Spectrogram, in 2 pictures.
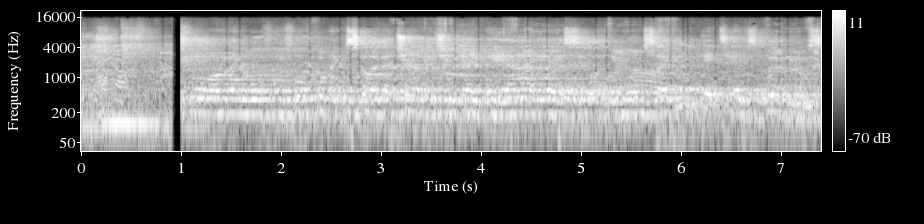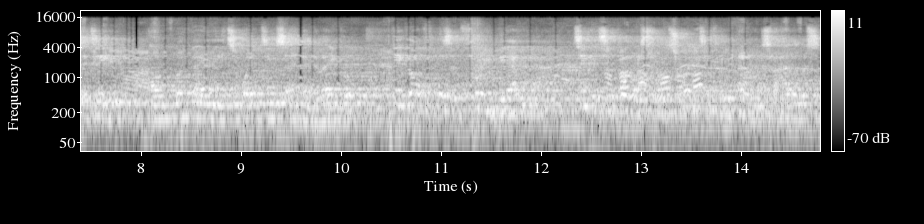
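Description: A crowd of men and women chatters all around in a large, echoing space.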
